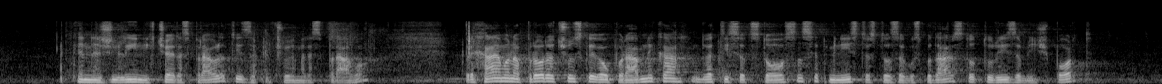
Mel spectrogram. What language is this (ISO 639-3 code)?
slv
